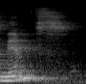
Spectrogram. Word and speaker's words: NMFS: NMFS is pronounced nymphs, like the little water nymphs, you know, in your rivers and streams.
